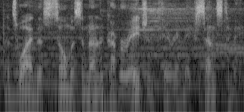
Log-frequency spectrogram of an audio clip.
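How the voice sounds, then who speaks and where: A composed detective from a video game , voiced by a man, thinking things through step by step. His voice is deep and measured, with music clearly behind it. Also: natural voice. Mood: determined. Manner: measured, reasoning. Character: cool, analytical male detective, focused and composed. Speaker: voice actor in an English dub. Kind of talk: video game cutscene dialogue.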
